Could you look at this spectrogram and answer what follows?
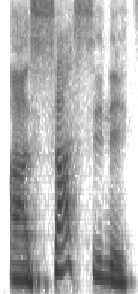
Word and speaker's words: assassinate: The last one. Second syllable. What is this? Assassinate. Sass. Everybody say that.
